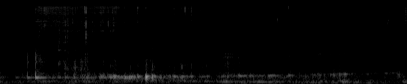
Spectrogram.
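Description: Thick peach smoothie poured from a blender pitcher into a plastic bottle: a faint, steady liquid stream.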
